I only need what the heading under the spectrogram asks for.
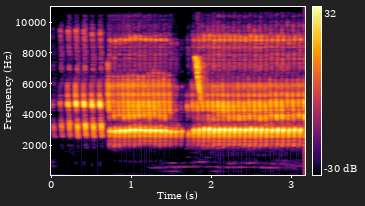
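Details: Canary in long training song, short pulsed notes giving way to a loud fast trill, a brief pause, then a rising sweep and another quick ringing trill.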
